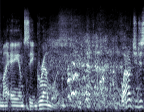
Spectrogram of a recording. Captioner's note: students laugh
